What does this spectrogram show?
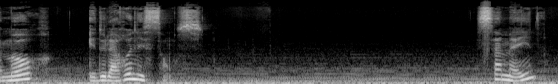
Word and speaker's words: Samhain: et de la Renaissance Samain signifiant fin de l'été en vieil irlandais prononcé so in est l'un des quatre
